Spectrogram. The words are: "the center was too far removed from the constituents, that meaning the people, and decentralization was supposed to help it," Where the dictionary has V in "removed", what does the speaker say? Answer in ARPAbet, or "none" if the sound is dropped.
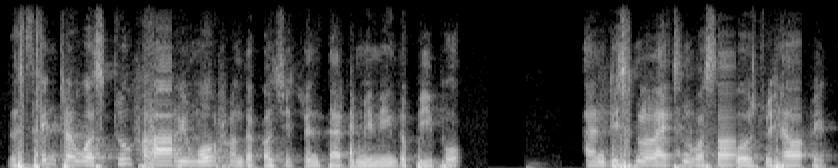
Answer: F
